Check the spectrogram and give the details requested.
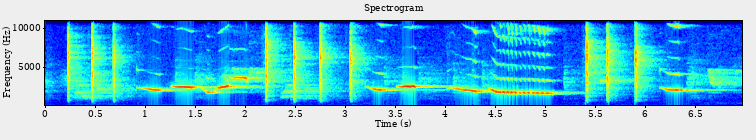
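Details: Competition-singing white-rumped shama, wings flashing and tail constantly flicking, gives clear whistled notes in short sliding phrases, each several seconds long, separated by crisp dry clicks in a quiet room.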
